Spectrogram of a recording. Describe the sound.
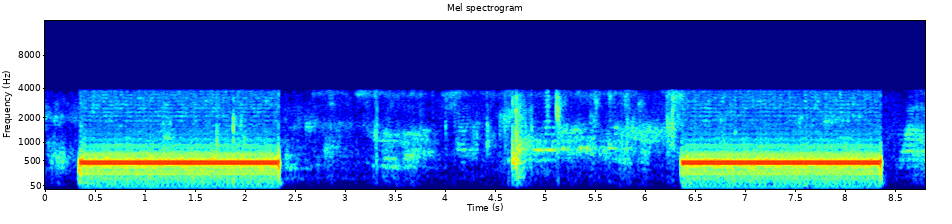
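Telephone line tone during a call transfer: two long, loud, steady buzzing tone bursts of about two seconds each, separated by a quiet gap with faint scattered background noise.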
